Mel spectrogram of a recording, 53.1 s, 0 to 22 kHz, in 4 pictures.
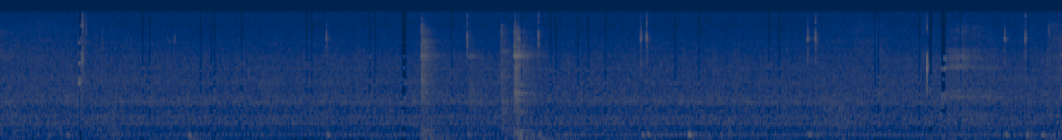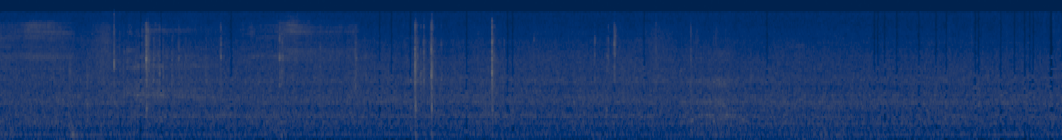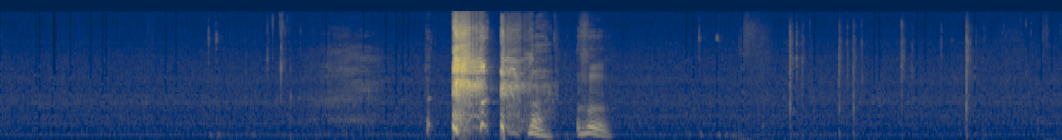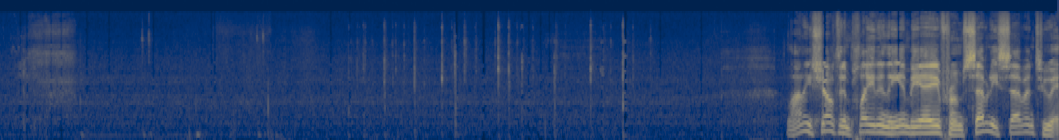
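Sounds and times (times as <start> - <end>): soft scattered clicks: 0.8 - 13.4, 14.1 - 19.8, 20.4 - 22.0, 23.4 - 30.4, 35.1 - 49.0
man coughing: 31.9 - 34.2.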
